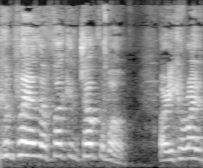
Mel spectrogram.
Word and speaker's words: Chocobo: How else is it pronounced? Chocobo. That's how I normally say it. Chocobo.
